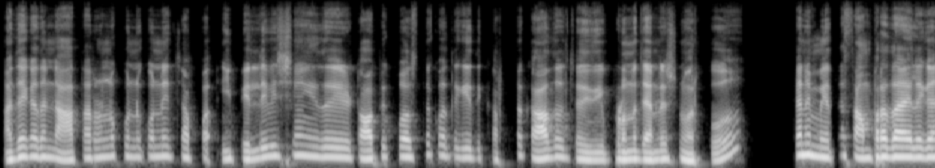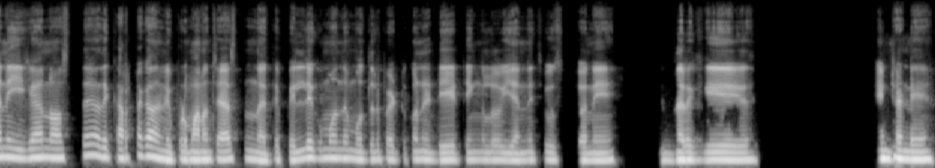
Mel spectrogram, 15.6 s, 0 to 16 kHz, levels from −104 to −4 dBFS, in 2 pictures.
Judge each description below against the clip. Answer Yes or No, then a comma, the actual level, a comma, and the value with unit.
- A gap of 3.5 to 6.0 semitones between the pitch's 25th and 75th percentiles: Yes, average, 5.1 semitones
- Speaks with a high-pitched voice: No, medium, 145 Hz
